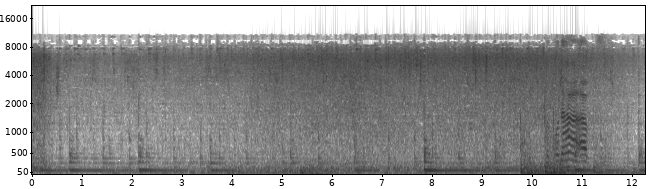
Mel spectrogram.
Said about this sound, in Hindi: वर्षा तो रुक नहीं रही।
